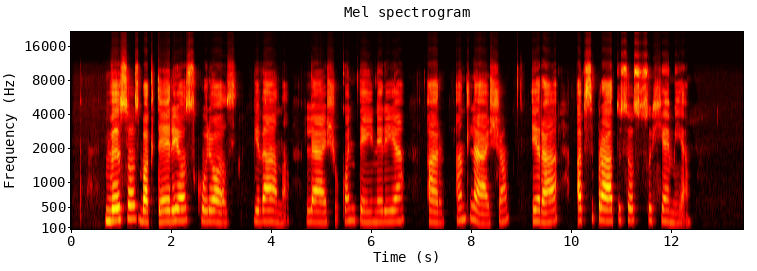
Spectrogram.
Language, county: Lithuanian, Vilnius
